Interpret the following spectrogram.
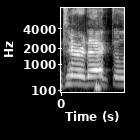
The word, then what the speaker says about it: pterodactyl: The P in pterodactyl is silent.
